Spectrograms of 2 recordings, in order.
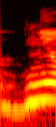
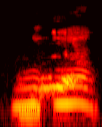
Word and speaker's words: ज्ञ: संस्कृत में इसको ये 2 उच्चारण हैं, और हिंदी में इसको ज्ञ कहते हैं। क्योंकि हम संस्कृत पढ़ रहे हैं, हम ज्ञ का उच्चारण करेंगे।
